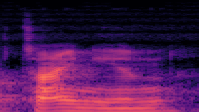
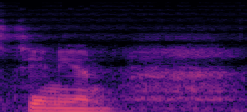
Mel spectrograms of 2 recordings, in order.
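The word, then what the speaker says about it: Tynion: by james tinian or tanyan uh i i heard someone pronouncing his name i don't remember if it was tiny and artenian i think it's tinian the fourth where there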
